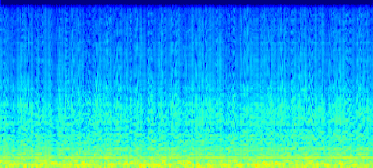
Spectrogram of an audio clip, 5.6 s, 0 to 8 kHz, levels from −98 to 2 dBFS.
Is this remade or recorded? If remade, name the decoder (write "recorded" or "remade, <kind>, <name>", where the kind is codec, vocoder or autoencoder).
remade, vocoder, BigVGAN v2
